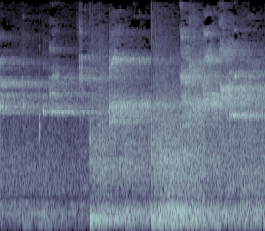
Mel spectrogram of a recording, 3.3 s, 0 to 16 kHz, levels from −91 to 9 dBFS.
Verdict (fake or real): real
